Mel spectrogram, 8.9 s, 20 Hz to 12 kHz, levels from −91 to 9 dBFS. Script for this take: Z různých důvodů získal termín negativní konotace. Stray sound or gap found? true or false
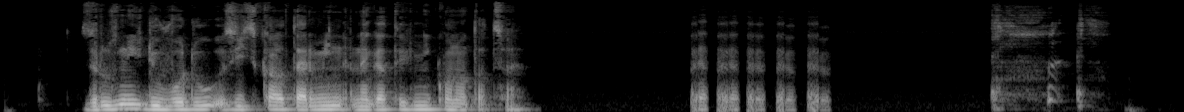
true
